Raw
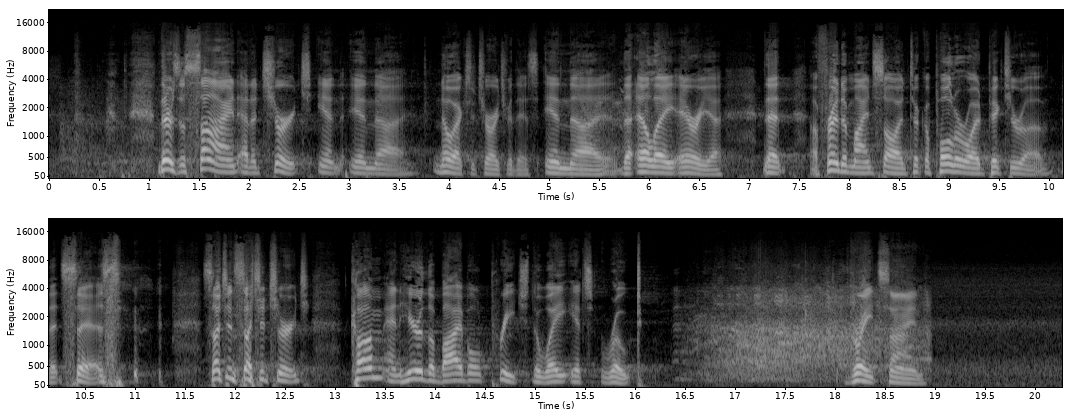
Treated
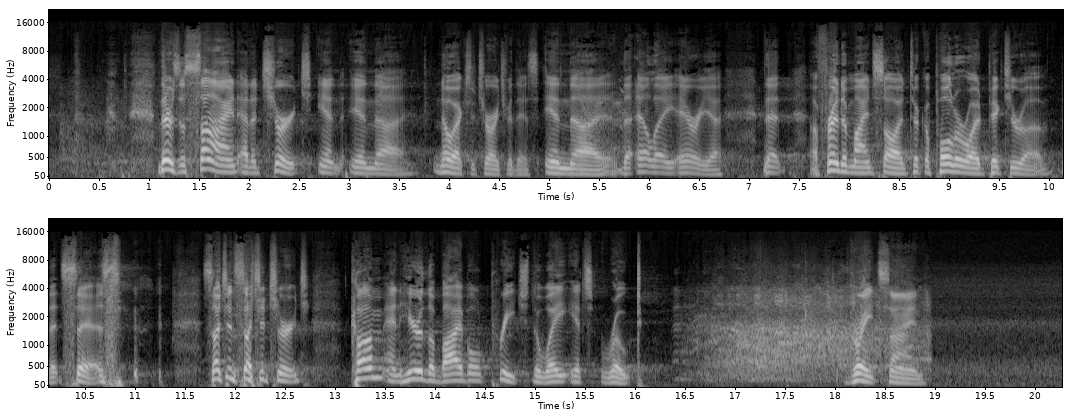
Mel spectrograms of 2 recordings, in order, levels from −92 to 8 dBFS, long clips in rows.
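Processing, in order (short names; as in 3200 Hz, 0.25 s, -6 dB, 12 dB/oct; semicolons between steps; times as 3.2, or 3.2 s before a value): 5.69–7.39 compressor 10:1, threshold -29 dBFS, peak gain reduction 10.5 dB; gain +6.5 dB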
